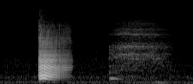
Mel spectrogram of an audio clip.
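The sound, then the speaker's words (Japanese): Two farts in a row: a short, loud, buzzy burst, then after a pause a longer, softer, breathy one that trails off. “おならが出そうなので出していきたいと思います。出します。”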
